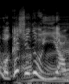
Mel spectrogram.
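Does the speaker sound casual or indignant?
indignant. It is said in an offended, indignant tone. The remark expresses resentment at the comparison. The speaker calls it wrong. "是你在耳朵里可能就觉得这个事啊"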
